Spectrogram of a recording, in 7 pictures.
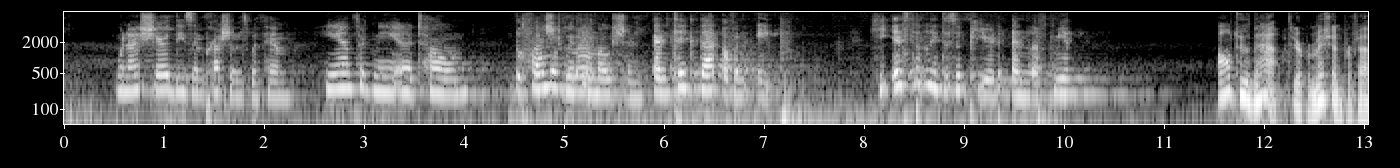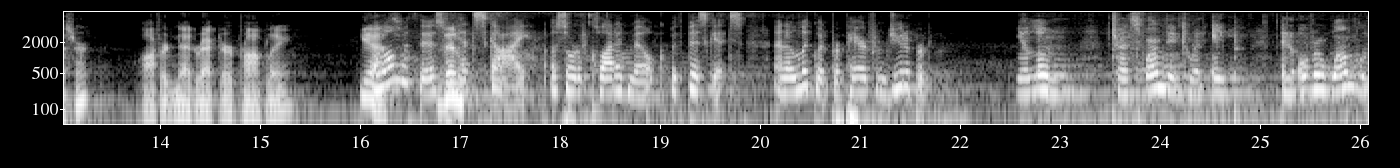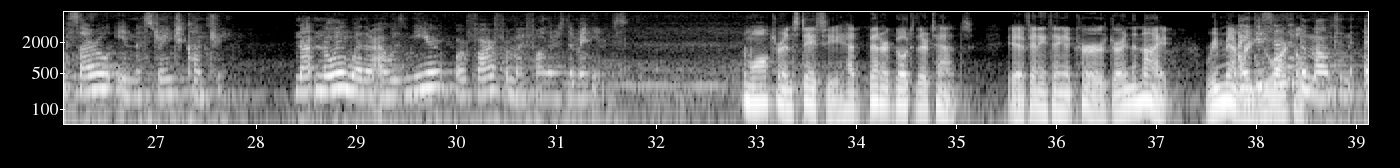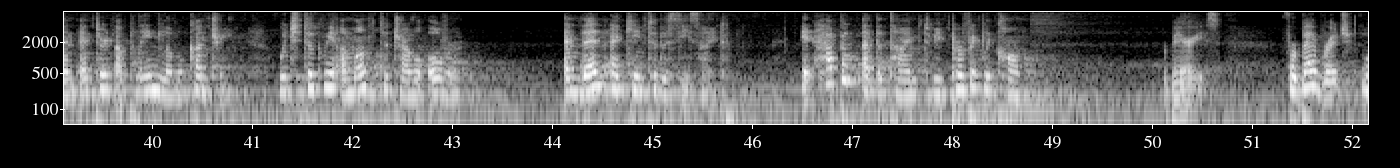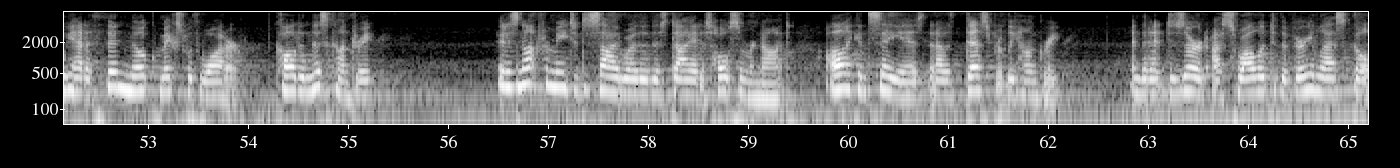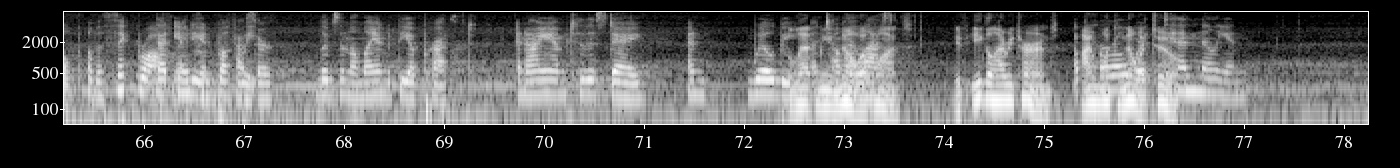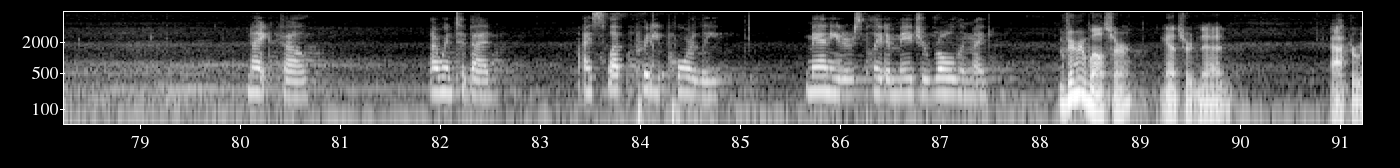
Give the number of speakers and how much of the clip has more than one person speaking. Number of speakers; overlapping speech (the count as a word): four, about 7%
